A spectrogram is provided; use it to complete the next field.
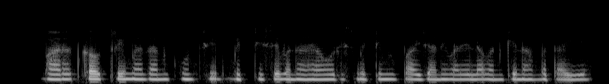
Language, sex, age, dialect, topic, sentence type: Hindi, male, 18-24, Hindustani Malvi Khadi Boli, agriculture, question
